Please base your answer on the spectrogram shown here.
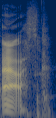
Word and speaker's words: ask: But he was like, "You need to stop saying axe," and he wrote it on the board and was like, "You are saying this word, but this is how you say it. Like, this is the actual word." I wrote axe and ask, and after that, I said ask.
